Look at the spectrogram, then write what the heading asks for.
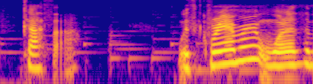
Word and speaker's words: caza: house, in some regions it will be said with a S sound to sound like casa, while in others it may have a TH sound to sound like caza.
